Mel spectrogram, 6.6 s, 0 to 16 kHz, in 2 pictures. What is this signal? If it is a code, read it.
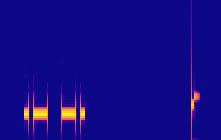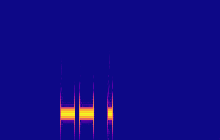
Morse code, heard as a keyed tone, about 17 wpm, 700 Hz. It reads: AN ME
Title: Two Letter Words - 17wpm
